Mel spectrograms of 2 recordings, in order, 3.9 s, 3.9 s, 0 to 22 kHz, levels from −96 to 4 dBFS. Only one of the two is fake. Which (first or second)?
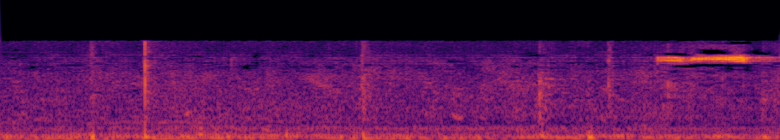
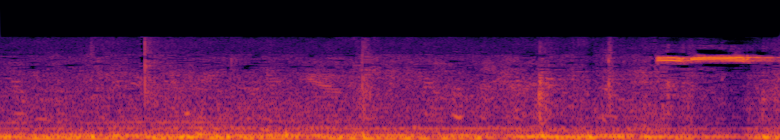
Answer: first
